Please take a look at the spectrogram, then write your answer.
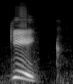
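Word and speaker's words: cake: For example केक। यहाँ पर ई last में आ रहा है जो कि साइलेंट है, बट जो मेरा वर्ड में वॉवल ए आ रहा है वो इलोंगेट हो जाता है, इसीलिए हम इसे पढ़ते हैं केक।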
